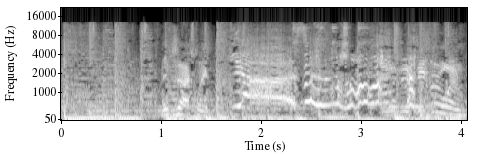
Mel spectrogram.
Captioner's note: laughs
